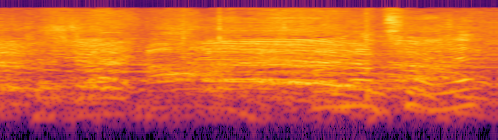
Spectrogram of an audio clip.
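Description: A close crowd of football fans shouting and chanting over each other, with one voice holding a long call in the second half.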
